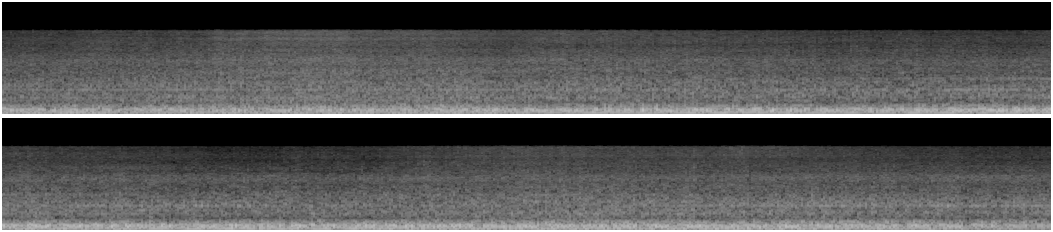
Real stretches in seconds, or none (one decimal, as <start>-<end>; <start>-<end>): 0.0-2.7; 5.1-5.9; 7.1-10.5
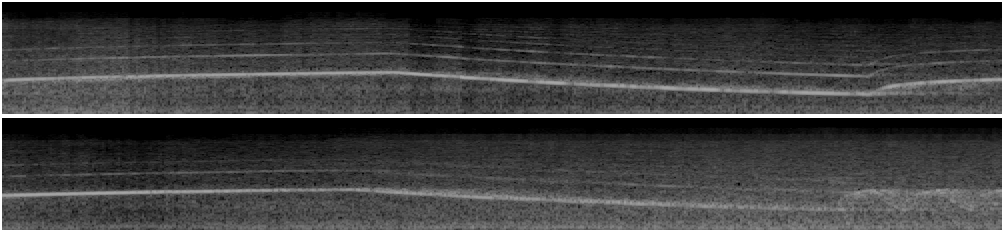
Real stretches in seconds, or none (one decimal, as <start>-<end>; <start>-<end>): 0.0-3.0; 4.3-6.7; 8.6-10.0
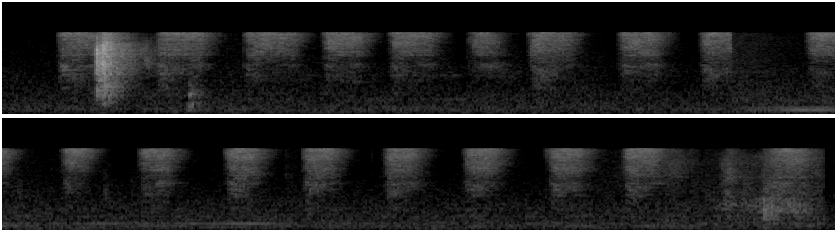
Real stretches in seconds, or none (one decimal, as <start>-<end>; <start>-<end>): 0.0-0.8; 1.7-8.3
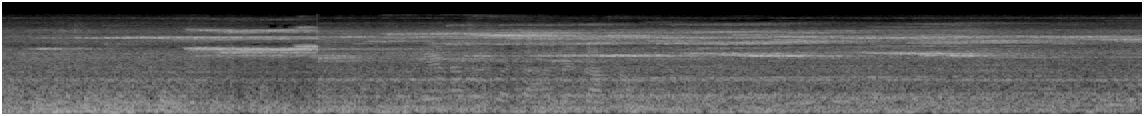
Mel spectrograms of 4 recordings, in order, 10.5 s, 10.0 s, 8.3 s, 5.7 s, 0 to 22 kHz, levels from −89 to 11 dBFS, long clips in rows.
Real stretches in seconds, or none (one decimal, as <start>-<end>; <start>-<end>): 0.0-1.0; 1.8-5.7

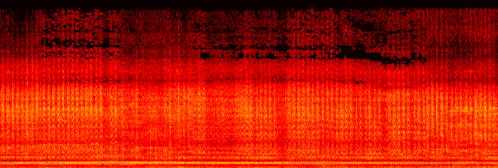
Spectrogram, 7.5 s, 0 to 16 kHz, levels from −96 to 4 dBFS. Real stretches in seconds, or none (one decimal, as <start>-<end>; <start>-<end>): 0.6-1.8; 2.9-6.4

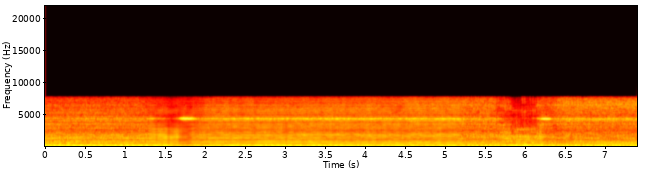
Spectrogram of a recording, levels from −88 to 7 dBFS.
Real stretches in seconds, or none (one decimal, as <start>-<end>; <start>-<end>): 0.0-1.3; 5.2-7.4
